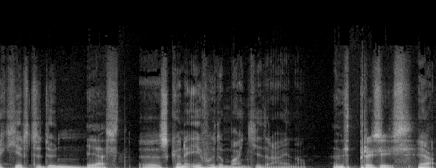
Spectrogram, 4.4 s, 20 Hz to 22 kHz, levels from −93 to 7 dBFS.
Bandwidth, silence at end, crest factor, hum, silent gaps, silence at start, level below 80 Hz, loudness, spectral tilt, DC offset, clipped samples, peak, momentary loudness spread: 15 kHz; 0 s; 18 dB; none; none; 0 s; -34 dBFS; -25 LUFS; -5.5 dB/octave; under 0.1%; under 0.1%; -8 dBFS; 11 LU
